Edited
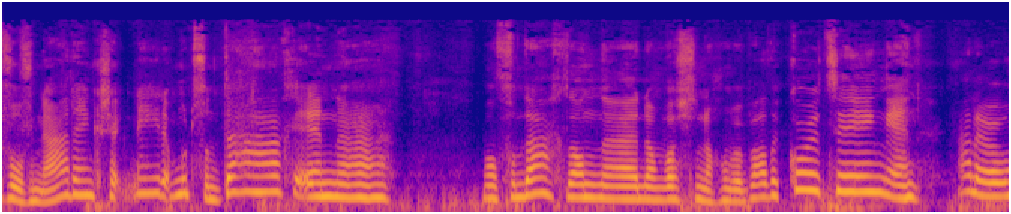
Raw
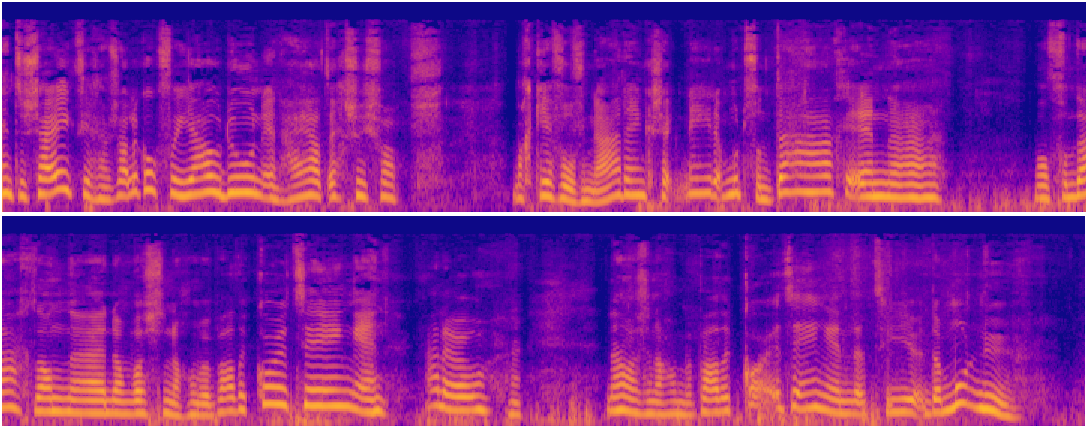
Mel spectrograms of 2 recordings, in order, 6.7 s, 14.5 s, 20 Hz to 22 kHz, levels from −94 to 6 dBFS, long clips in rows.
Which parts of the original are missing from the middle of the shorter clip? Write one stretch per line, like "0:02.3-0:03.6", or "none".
none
